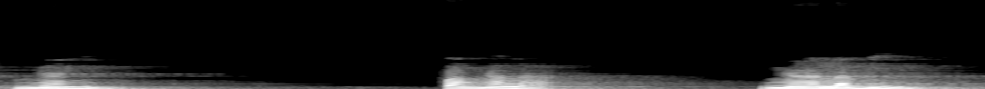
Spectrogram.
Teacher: Ada lagi satu daerah yang tidak bisa menyebut dengan ain. Mereka selalu menyebut dengan ngain, pangala, ngalamin, dan lain sebagainya.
